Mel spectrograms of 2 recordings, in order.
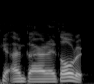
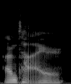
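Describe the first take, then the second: First: Laughing it out, higher; rueful giggle at being tired. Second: Said in the usual way. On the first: Real, not acted. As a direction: say it through a real laugh. Repeats tired, then laughs.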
